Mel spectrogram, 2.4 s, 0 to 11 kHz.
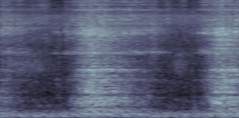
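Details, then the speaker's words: Mitsubishi CK2 rear suspension: low gritty rumble swelling and fading with each wheel turn; rear wheel bearing pair worn, with all four bearings to be replaced. "ฟังเสียงลูกปืนล้อนะ"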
